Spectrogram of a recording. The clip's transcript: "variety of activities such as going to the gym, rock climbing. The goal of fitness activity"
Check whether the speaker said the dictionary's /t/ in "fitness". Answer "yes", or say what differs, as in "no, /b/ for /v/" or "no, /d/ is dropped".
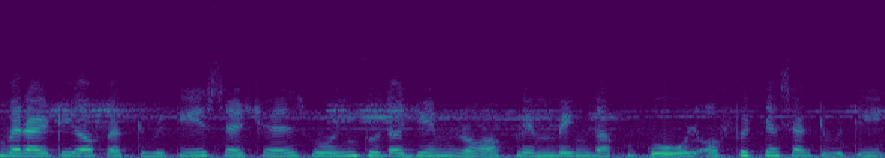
yes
